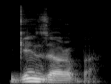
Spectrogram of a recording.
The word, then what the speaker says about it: Ginza Rabba: So here they are pronouncing it Kanza Rabba. You see it? Kanza Rabba. Here in Wikipedia they pronounce it as G. Ginza Rabba.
